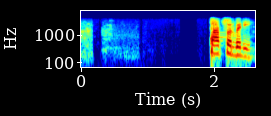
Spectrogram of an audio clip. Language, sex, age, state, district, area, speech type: Dogri, male, 18-30, Jammu and Kashmir, Reasi, rural, conversation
